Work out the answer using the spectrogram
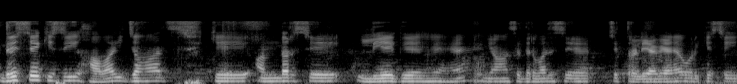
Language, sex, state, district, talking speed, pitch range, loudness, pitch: Hindi, male, Uttar Pradesh, Varanasi, 180 wpm, 140-155 Hz, -24 LUFS, 145 Hz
